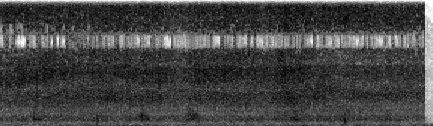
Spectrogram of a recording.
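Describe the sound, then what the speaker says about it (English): Rice frying with Spam in a pan at a campsite, a steady loud sizzling hiss that continues evenly, then cuts off abruptly at the end. "here's the secret, is I'm gonna fry it"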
